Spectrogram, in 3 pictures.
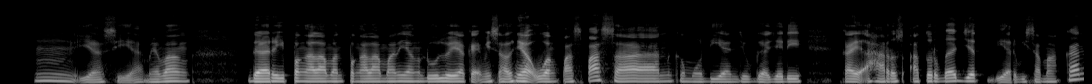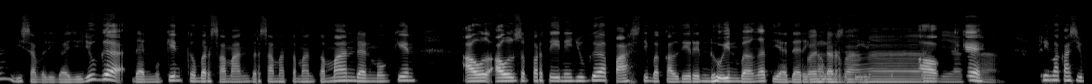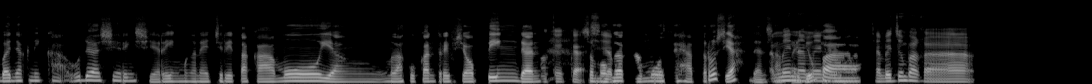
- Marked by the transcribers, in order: in English: "sharing-sharing"; in English: "thrift shopping"
- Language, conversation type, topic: Indonesian, podcast, Apa kamu pernah membeli atau memakai barang bekas, dan bagaimana pengalamanmu saat berbelanja barang bekas?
